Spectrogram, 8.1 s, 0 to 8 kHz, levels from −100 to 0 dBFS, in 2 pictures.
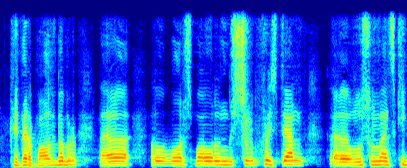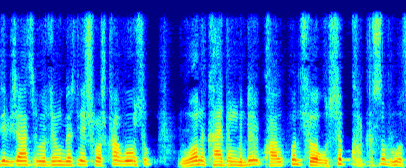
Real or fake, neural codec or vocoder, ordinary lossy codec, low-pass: fake; codec, 16 kHz in and 24 kHz out, 0.6 kbps, FireRedTTS-2 codec; none; 7.2 kHz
